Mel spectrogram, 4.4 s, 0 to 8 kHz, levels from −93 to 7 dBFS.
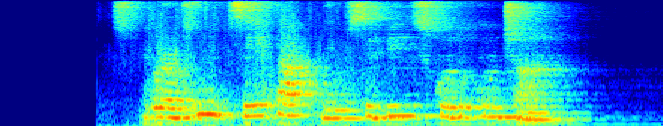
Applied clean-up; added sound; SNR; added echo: neural separator model SepFormer DNS4.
